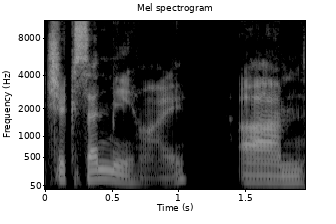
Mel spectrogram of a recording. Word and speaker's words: Csikszentmihalyi: Mihai Csikszentmihalyi, who has since passed, but he was one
